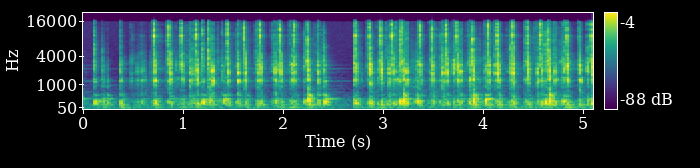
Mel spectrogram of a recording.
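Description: Fingertips of both hands type continuously on a full-size backlit Havit mechanical gaming keyboard with plastic keycaps on a metal top plate. The result is a rapid stream of sharp, bright clicks and clacks with very short ring and a low thud beneath, broken by a brief pause midway before the typing resumes.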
